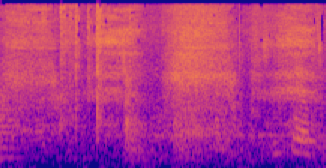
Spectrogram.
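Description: A small boy blowing out birthday-cake candles: short, breathy puffs of air, the strongest about a second in and another starting near the end.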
